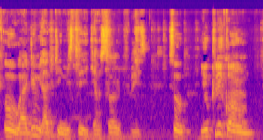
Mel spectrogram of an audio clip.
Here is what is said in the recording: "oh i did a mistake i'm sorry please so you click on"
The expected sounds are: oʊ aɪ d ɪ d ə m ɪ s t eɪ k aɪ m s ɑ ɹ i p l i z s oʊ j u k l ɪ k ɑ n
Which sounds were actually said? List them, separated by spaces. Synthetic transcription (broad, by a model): oʊ aɪ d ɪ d ə m ɪ s t eɪ k aɪ m s ɑ ɹ i f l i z s oʊ j u k l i k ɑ n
